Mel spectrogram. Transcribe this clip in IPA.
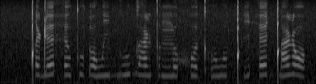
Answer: ǃɛɖɛ hɛtʷə ɗɔwi bʱuɡʱaɳt̪əŋ͡mɛ χʷɛkʼu wuǃʼihɛ ɡ͡ǃaɳɔ

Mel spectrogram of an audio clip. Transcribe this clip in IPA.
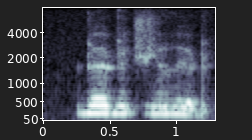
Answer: ɖœ ɖœ̃t͡ʃʒə̃ðøɖ

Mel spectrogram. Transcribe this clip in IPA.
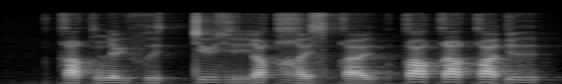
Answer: qi˨qny˨fɨ˨ tːy˦z ry˦qʁɨ˨zqɨ˨ | qy˦qi˦ qʊ˦ ɗɨ˦

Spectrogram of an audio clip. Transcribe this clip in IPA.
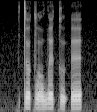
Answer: t̪œ˥klɔ˨˦wɛ˥kɵ˨˩ ʔɛ˥

